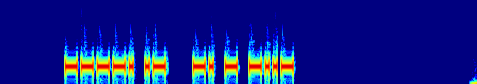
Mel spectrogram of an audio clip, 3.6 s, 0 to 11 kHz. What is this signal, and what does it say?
Morse code, heard as a keyed tone, about 40 wpm, 700 Hz. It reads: 9A NTX
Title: Field Day Exchanges Encore - 40wpm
